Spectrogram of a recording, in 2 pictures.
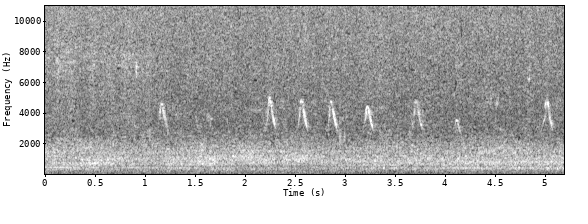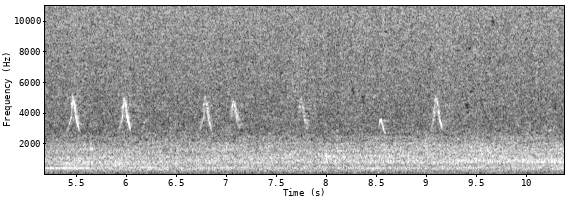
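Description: Steady low rumble of a freight train's diesel locomotives and cars, with a faint steady hum, while a small bird repeats short, quick falling chirps over it.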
